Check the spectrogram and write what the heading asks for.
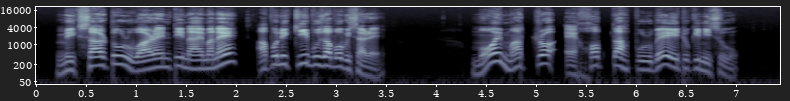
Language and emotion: Assamese, angry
